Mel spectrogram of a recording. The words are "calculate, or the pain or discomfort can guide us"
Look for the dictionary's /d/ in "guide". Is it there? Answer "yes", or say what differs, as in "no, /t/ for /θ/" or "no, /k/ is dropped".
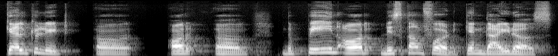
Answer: yes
